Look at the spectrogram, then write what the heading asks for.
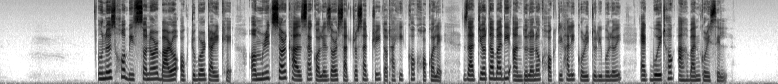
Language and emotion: Assamese, neutral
